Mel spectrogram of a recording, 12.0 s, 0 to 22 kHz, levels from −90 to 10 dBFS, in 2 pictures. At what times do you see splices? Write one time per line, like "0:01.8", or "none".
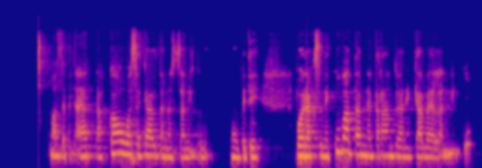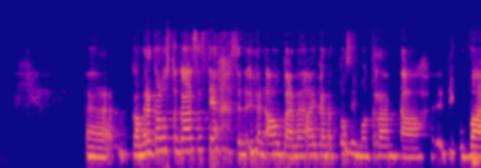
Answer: none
